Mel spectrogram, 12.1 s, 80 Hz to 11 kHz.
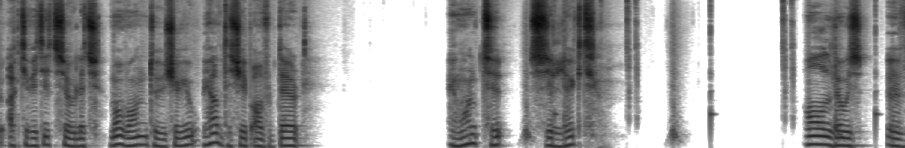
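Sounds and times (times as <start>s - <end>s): computer mouse clicks: 8.3s - 8.6s, 10.4s - 10.7s.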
